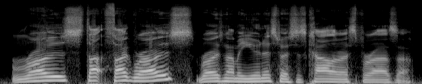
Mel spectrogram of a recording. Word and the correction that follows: Esparza: or Carla Es Carla Esparza. Sorry, I mispronounced that name, for the strawweight women's title.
